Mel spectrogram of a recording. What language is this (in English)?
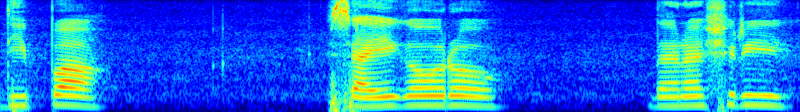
Konkani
